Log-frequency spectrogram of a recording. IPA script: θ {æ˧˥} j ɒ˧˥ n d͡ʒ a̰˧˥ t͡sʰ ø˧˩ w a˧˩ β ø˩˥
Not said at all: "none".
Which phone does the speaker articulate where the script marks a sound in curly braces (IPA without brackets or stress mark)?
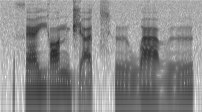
æ˧˥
